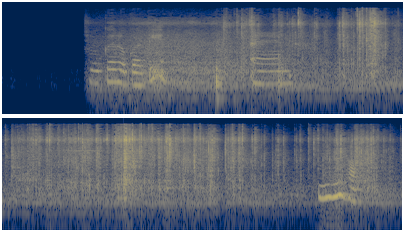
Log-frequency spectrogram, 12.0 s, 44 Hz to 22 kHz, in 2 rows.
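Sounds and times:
plastic wrapping crinkling: 3.2s - 12.0s.

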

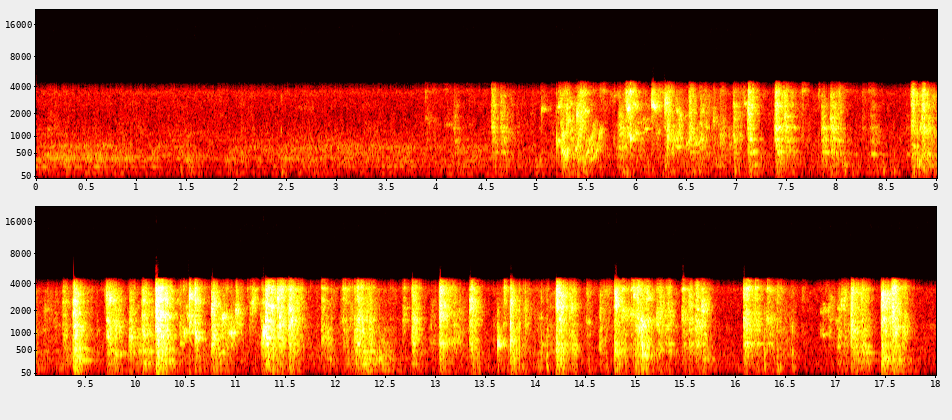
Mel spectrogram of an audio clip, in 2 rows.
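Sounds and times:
mink splashing in water: 4.0s - 17.8s.

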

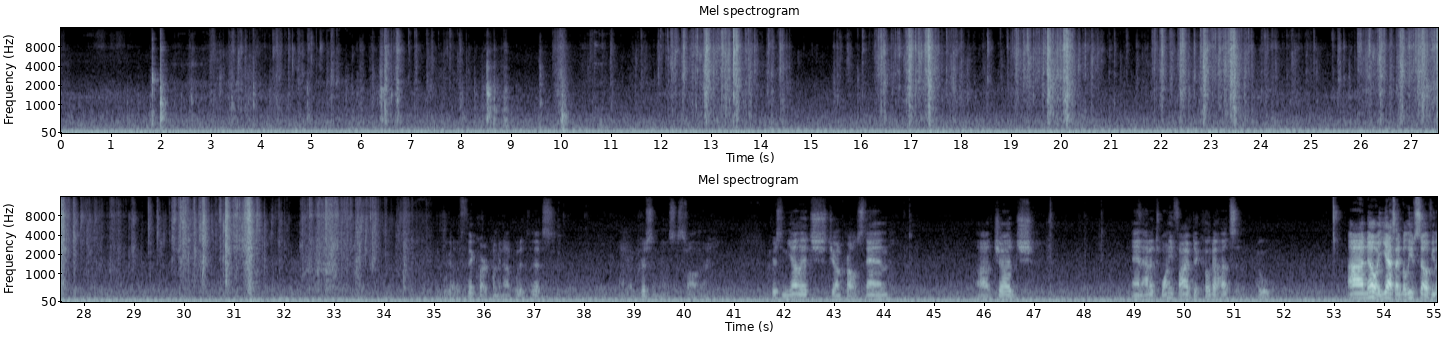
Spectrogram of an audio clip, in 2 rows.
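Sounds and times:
steady low hum: 0.0s - 55.0s
foil packs crinkling and tearing: 2.9s - 8.2s, 10.5s - 14.8s, 15.4s - 34.8s
cards rustling: 9.9s - 14.7s, 15.4s - 34.9s.

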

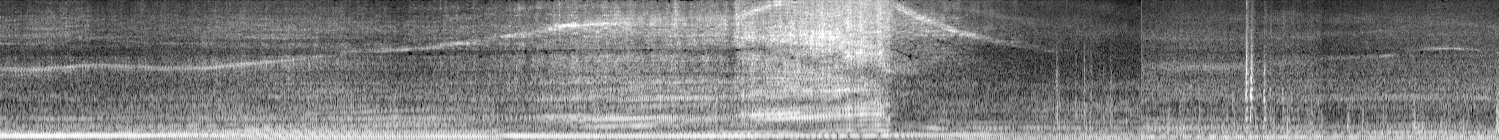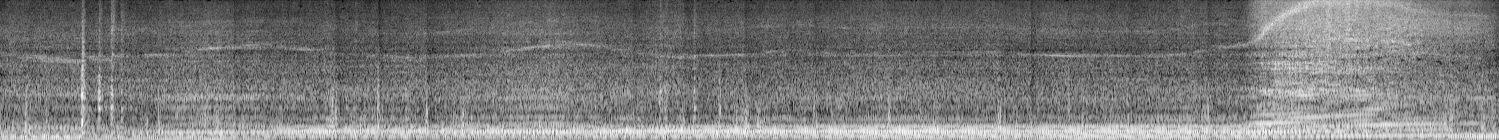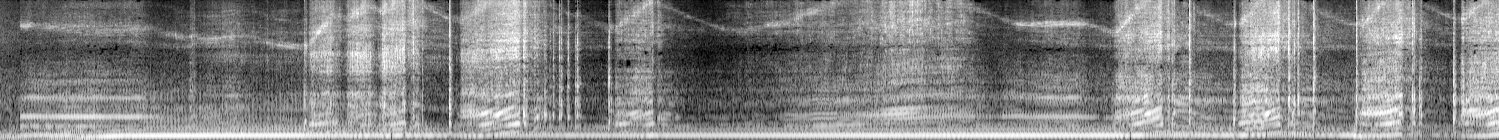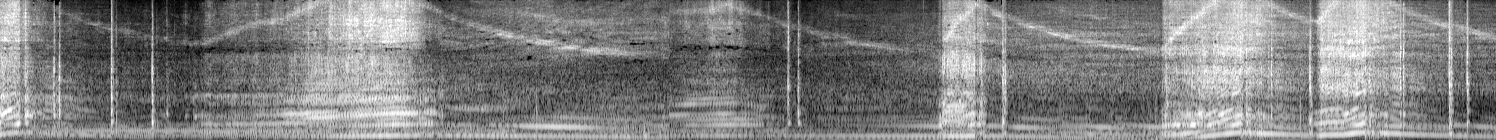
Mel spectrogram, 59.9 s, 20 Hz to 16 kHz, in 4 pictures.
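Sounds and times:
car engine through exhaust: 0.0s - 59.9s
exhaust pops and bangs: 12.3s - 14.3s, 14.9s - 16.7s.

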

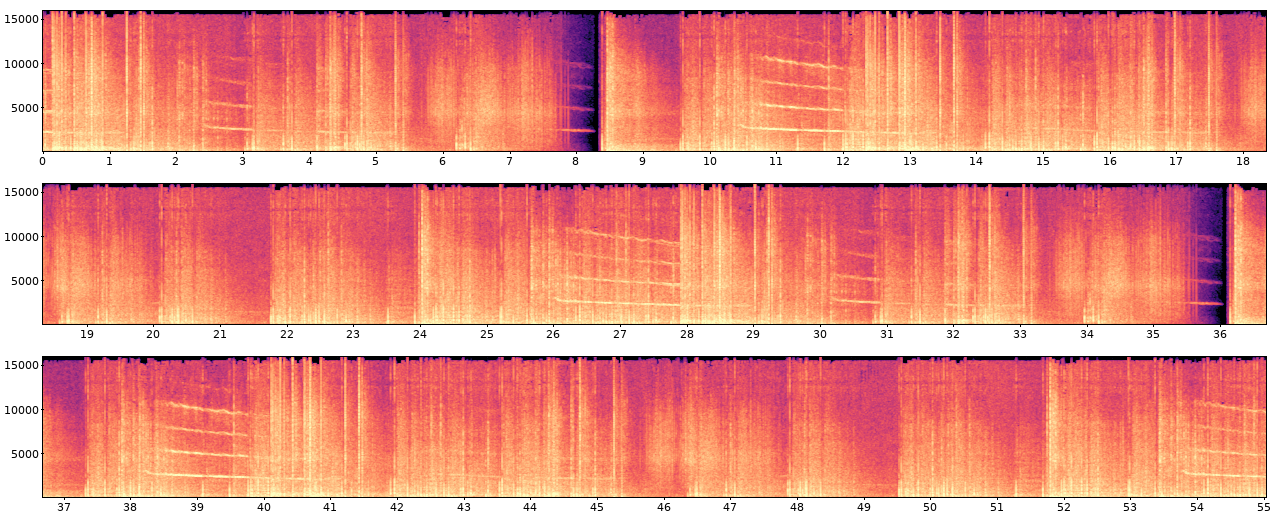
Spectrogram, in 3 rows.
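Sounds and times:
falling firework whistles: 0.0s - 20.5s, 23.5s - 48.3s, 51.4s - 55.0s
fireworks crackling and banging: 0.0s - 55.0s
deep firework boom: 8.4s - 10.8s, 36.1s - 38.6s.

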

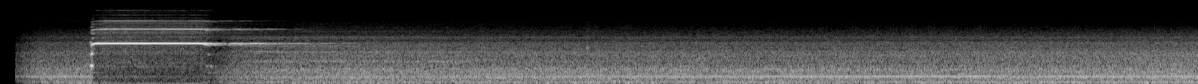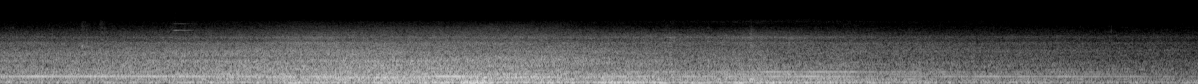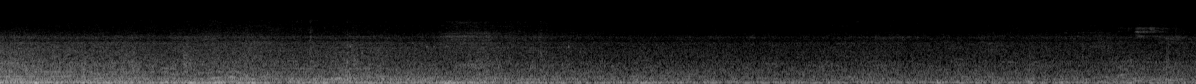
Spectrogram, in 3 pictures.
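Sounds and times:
locomotive humming: 0.2s - 35.9s
locomotive whistle blast: 0.9s - 3.4s.

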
